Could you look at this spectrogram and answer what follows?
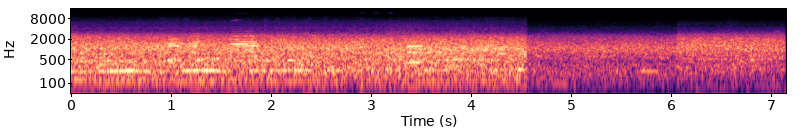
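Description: Road traffic ambience with a steady engine hum and a few brief car-horn toots about a second in. About four and a half seconds in it cuts abruptly to quieter outdoor traffic noise.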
